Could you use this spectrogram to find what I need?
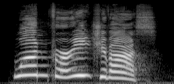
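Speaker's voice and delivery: very high, very loud, drawn-out shriek. The other eaglet rushes at Chubbins: screaming. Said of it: "screamed the other eaglet".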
